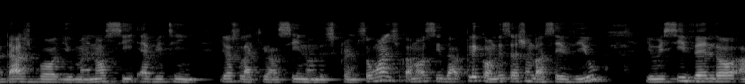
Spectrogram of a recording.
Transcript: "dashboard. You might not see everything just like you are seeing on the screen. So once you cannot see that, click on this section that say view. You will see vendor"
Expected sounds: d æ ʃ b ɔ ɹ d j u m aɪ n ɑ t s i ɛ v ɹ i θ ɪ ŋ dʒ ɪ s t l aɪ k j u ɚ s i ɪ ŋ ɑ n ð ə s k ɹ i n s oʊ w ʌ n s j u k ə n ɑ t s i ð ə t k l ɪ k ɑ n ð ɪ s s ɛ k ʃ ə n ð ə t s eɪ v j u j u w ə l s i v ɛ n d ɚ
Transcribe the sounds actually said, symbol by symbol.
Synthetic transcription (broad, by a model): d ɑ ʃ b ɔ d j u m aɪ n ɑ t s i ɛ v ɹ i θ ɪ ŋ dʒ ɪ s t l aɪ k j u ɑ s i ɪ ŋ ɑ n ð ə s k ɹ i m s oʊ w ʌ n s j u k ə n ɑ t s i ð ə t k l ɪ k ɑ n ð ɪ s s ɛ ʃ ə n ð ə t s eɪ v j u j u w ə l s i v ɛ n d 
